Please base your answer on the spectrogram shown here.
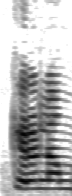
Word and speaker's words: Keralam: केरला pronounced as Keralam by the local people is bordered by the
